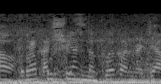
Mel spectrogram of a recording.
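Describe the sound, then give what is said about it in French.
Steady low rumble of road traffic fills the background while voices talk over it, with the engine noise constant and moderately loud throughout. “Je vois qu'il y a un peu de circulation.”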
